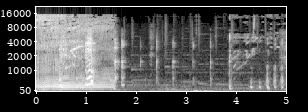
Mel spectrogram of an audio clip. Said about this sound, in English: Sorry, I accidentally kicked a chair. Yep, that's these leather seats.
